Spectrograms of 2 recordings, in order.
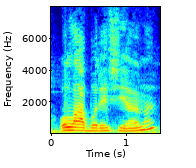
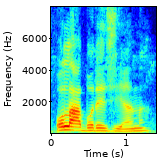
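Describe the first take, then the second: First: Said in the usual way. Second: Louder, rising hello; louder greeting. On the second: Acted. Vlogger calls hello to her orchid, louder. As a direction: call out a cheerful hello.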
